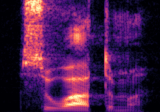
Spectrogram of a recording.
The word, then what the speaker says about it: Suotama: We got the mountain mama, Suotama.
